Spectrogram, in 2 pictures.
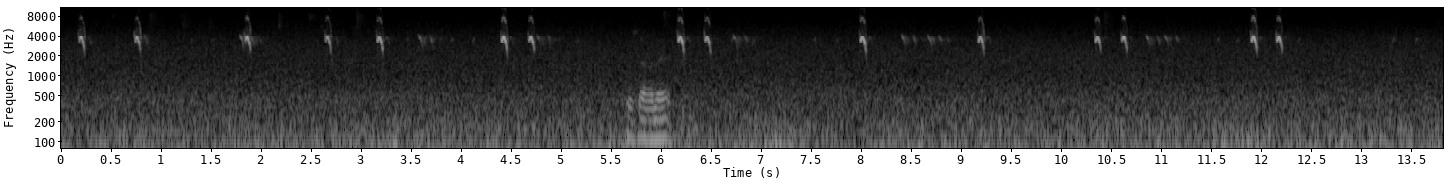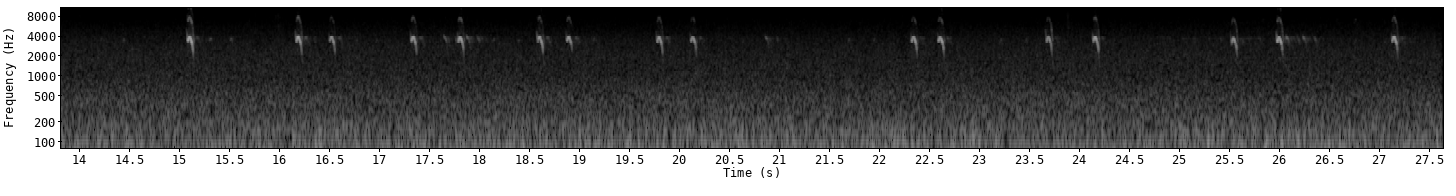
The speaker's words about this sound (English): That one wild bird that was just calling came back in. This is still 378 calling. Circling. Wild birds here.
